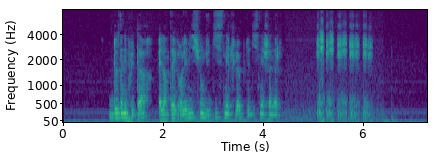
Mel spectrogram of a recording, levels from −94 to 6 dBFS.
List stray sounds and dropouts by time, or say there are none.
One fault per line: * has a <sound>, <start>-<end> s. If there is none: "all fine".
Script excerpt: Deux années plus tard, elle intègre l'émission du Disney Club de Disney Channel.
* has a laugh, 5.1-6.2 s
